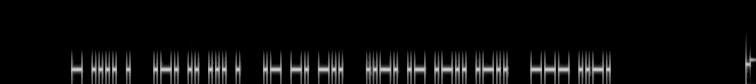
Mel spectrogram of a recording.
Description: Morse code, heard as a keyed tone, about 34 wpm, 700 Hz. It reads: THE RISE AND FALL OF
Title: Sets of 5 Words Encore2 35wpm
